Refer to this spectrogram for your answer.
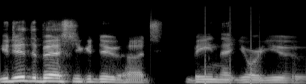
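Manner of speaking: dark, low, deep villain voice, dropped in pitch. Quoting a villain's line from a movie in the actor's villain voice. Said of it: "That just sounded like your [name]".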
